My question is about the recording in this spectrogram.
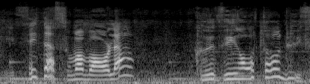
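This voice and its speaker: A woman's voice: on the high side, expressive, moderate pace, pushed and bright, soft background music. A woman voicing a cheerful, giggly female elf who tells stories to children, exclaiming often and hesitating with many fillers. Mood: excited. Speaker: children's storyteller. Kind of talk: children's story narration.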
